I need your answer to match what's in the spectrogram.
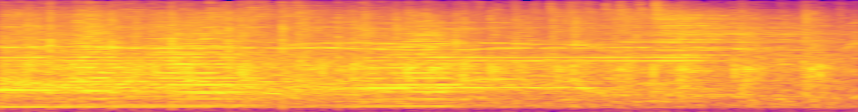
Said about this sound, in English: Come on, he can give Jesus Christ a clap offering of praise.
